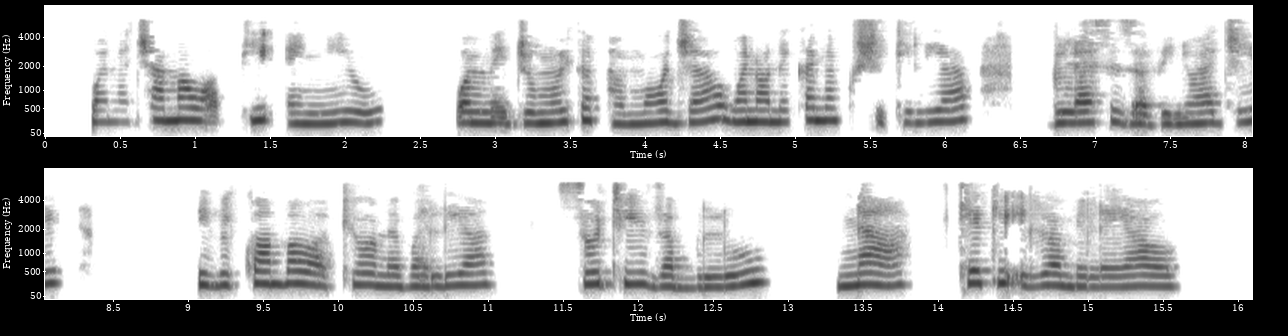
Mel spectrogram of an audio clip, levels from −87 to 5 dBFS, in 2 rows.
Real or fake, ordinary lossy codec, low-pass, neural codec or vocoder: fake; MP3, 24 kbps; 7.2 kHz; codec, 16 kHz, 4 kbps, X-Codec, HuBERT features, trained on general audio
